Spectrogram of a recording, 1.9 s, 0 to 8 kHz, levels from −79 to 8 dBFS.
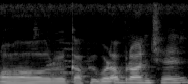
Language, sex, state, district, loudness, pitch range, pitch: Hindi, male, Bihar, Gopalganj, -29 LUFS, 140-180 Hz, 150 Hz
